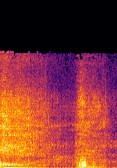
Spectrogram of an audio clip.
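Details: Motorcycle after engine refurbishment, earlier noise no longer heard: two quick throttle blips rise and fall smoothly, no rattle or scrape; normal running.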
